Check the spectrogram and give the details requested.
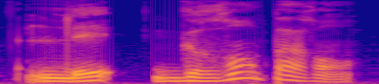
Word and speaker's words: grands-parents: Les grands-parents. Les grands-parents. Remember, you don't pronounce this final S here. Grands-parents, okay? So, le grand-père, grandfather.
